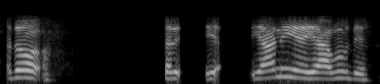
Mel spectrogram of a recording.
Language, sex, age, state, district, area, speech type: Manipuri, female, 45-60, Manipur, Kangpokpi, urban, conversation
